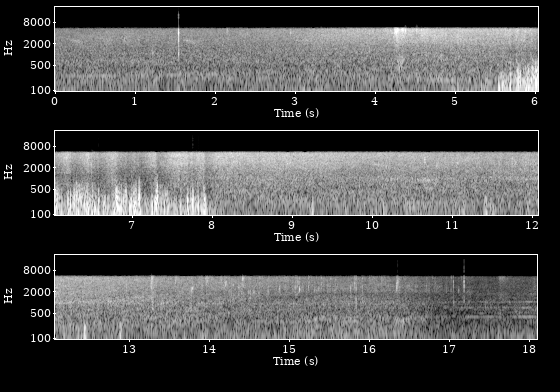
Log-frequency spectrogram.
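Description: Steady hiss of rain, with a louder low rumble from about six to eight seconds in; the hiss drops near the end.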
